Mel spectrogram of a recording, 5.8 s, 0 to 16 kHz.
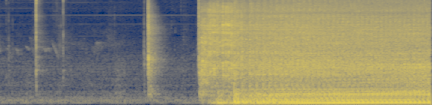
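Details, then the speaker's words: Vintage British twin motorcycle on first start: fast steady idle at about 2,000 rpm despite fully released throttle tension, idle screws fully out, throttle clearance to spec. Oil flow good and ignition timing checked. "all right I've done the first start the bike is idling at 2,000 rpm I have completely released all the tension on the throttle"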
